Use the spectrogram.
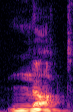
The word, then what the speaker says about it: knock: music suddenly a man knocked on my window okay so that's knocking notice the pronunciation starts K and so you the K is silent knock knock I was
